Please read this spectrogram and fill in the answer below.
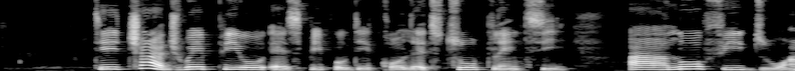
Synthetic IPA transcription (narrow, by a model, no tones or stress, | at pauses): d̥it͡ʃad͡ʒwepʰioʔɛspipodekʰɔlɛk̚ttʰuplɛ̃ntʰi | anofiduwã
